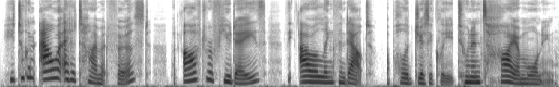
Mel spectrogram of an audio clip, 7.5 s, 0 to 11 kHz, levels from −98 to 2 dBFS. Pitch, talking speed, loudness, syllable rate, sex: 210 Hz, 185 wpm, -22 LUFS, 4.8 syllables/s, female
